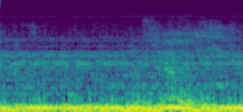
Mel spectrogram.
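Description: Worship band music heard up close at the bass cabinet, led by an electric bass guitar played through an effects pedalboard holding sustained low notes, with softer instruments above it.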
